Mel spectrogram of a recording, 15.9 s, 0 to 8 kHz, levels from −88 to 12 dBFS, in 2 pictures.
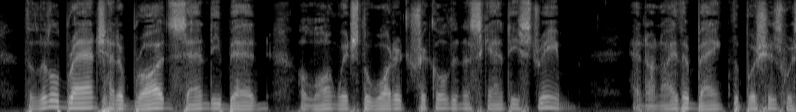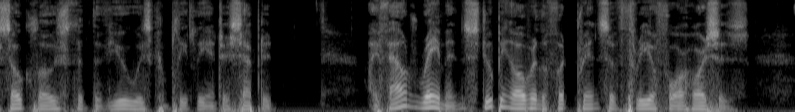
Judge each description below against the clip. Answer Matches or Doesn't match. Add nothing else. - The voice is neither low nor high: Doesn't match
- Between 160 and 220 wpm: Matches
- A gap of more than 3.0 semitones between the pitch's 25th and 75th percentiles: Matches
